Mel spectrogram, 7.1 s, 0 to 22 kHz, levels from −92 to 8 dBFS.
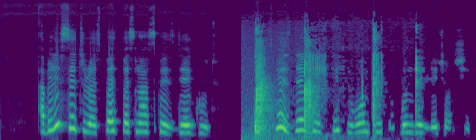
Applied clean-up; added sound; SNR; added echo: classical method spectral subtraction.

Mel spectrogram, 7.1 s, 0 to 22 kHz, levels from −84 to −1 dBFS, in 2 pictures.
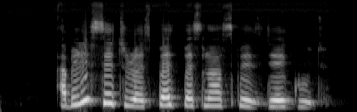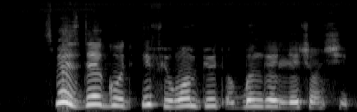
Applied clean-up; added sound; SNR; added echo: none; none; none; none.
